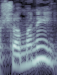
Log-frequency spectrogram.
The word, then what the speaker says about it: Chamonix: 发祥地叫 Chamonix，这是法语，所以后面的 X 就不发音了，我们可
